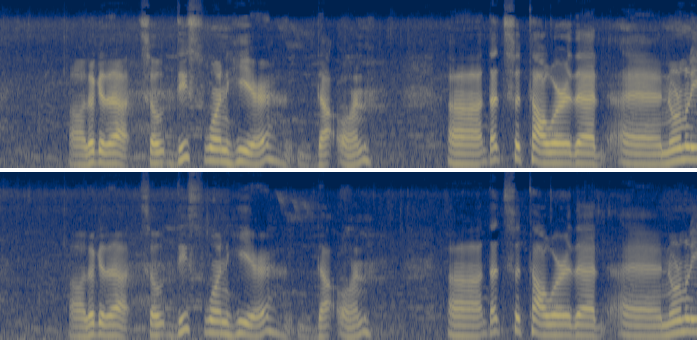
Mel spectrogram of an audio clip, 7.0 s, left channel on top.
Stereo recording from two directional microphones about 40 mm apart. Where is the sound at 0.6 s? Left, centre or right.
Centre.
